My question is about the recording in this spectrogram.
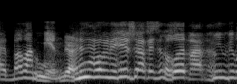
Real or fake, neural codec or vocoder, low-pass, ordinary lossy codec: fake; codec, 16 kHz, 1 kbps, FunCodec, trained on LibriTTS, 50 frames a second; none; none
